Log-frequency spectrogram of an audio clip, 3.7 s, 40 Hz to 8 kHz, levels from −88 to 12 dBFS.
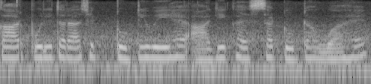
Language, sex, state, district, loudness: Hindi, female, Uttar Pradesh, Jalaun, -16 LUFS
